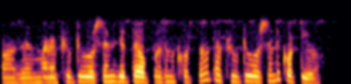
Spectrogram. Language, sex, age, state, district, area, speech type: Odia, male, 18-30, Odisha, Ganjam, urban, conversation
